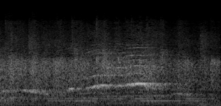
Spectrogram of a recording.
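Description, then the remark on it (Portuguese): An audience applauds the Lord loudly and steadily for about three seconds, a dense wash of clapping with scattered voices calling out over it, swelling briefly before easing slightly. “Pode aplaudir bem forte ao Senhor, é para isso, meu irmão.”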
